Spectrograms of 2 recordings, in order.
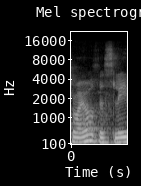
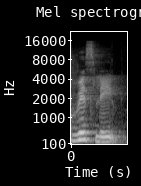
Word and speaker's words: Wriothesley: Right, the famous Tudor chronicler, Charles Wriothesley, some people say Charles Wriothesley, but that's not right, that's how it's spelt, but not said, Charles Wriothesley, or Wriothesley, recorded his execution.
